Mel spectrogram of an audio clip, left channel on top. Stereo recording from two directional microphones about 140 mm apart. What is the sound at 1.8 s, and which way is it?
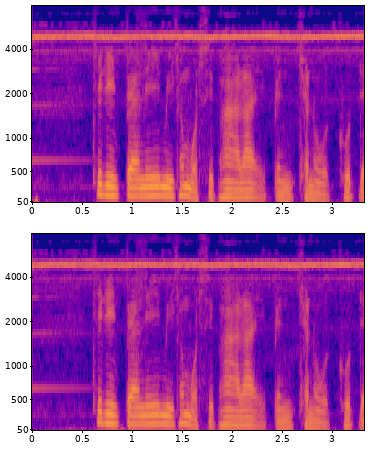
Speech, centre (ahead or behind).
